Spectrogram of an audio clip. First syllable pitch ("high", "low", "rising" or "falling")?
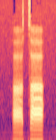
low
